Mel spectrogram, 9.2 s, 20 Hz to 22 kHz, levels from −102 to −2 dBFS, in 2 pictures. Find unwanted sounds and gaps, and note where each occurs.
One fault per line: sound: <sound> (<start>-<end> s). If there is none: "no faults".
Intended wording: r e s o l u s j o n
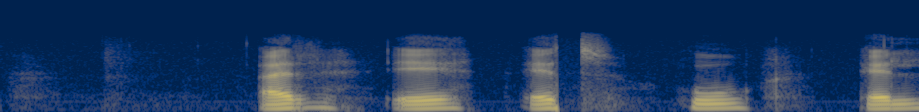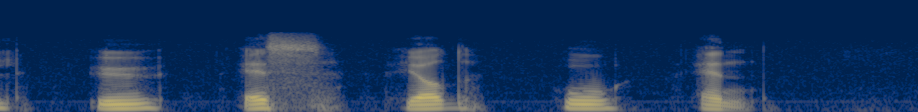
sound: dropout (2.8-2.9 s)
